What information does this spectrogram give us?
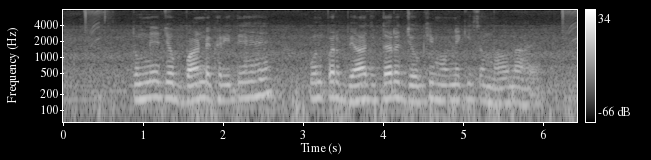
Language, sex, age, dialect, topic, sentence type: Hindi, male, 18-24, Kanauji Braj Bhasha, banking, statement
